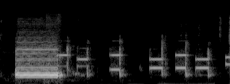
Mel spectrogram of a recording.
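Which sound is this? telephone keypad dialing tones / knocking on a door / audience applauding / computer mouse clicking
telephone keypad dialing tones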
